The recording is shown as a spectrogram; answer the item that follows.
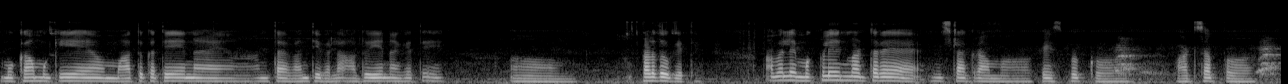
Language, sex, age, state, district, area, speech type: Kannada, female, 30-45, Karnataka, Koppal, rural, spontaneous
